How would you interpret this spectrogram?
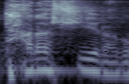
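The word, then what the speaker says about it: דרש: 여러분, 여기서 찾다라는 말은, 찾는 자가 했을 때 찾다라는 말은 히브리어로 다라시라고 발음합니다.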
